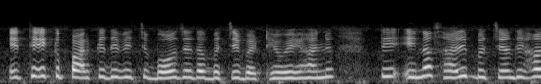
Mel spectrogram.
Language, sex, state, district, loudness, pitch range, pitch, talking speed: Punjabi, female, Punjab, Fazilka, -16 LUFS, 300-350 Hz, 325 Hz, 190 wpm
